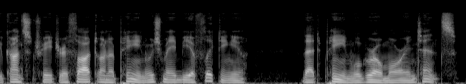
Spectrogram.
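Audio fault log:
No fault in this speech clip.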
